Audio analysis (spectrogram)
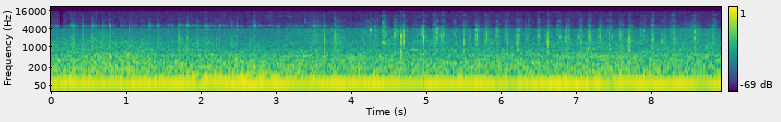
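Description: Long orange nails tap rapidly on the glass body of a hand-sized, solid-walled frosted glass perfume bottle with a silver metal cap, apparently filled with liquid. The result is a steady patter of light, bright clicks over a constant low hum, with a few sharper taps standing out near the middle.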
